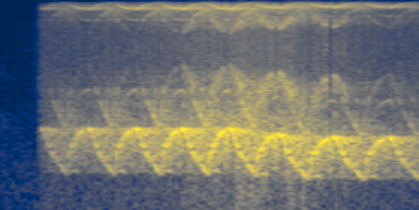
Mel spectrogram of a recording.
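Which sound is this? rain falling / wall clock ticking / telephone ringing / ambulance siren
ambulance siren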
